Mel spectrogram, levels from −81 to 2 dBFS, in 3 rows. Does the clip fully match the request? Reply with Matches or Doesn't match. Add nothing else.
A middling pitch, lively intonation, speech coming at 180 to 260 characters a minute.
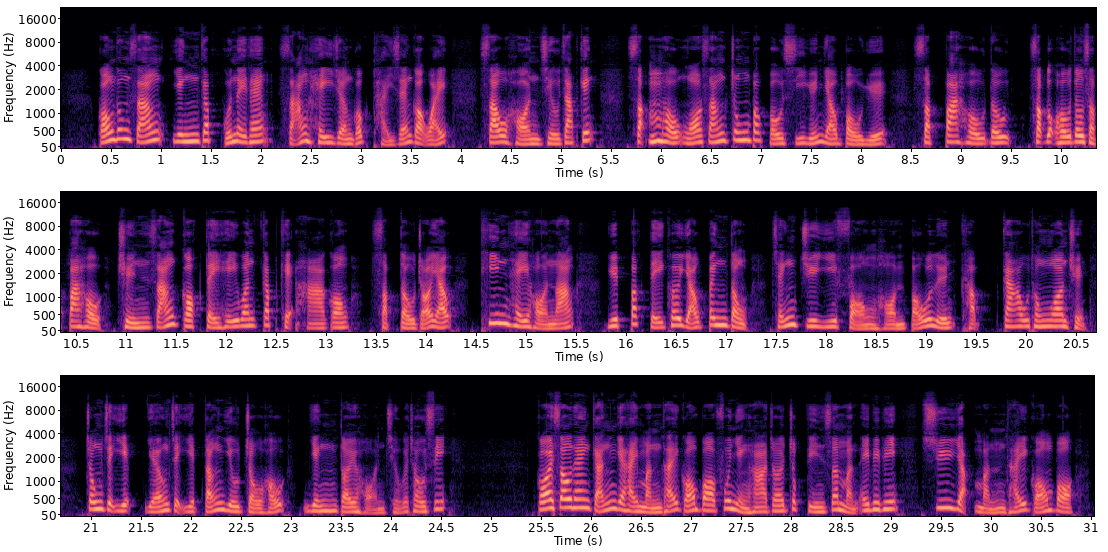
Matches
